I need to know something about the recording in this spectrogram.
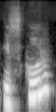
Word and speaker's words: school: they have that uh instead of school school they have e they will add most of the time they will add like that is cool like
